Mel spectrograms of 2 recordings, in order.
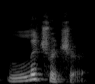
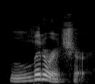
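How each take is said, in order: First: The word is said with three syllables. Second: The word is said with four syllables. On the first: "or three syllables" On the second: "you could pronounce it with four syllables"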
